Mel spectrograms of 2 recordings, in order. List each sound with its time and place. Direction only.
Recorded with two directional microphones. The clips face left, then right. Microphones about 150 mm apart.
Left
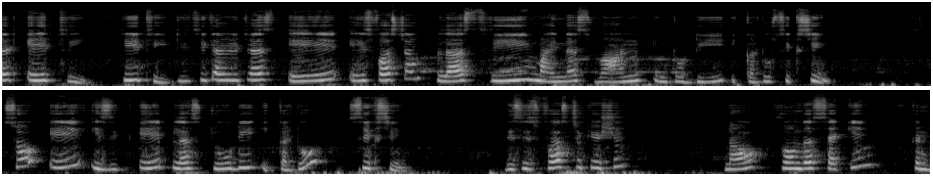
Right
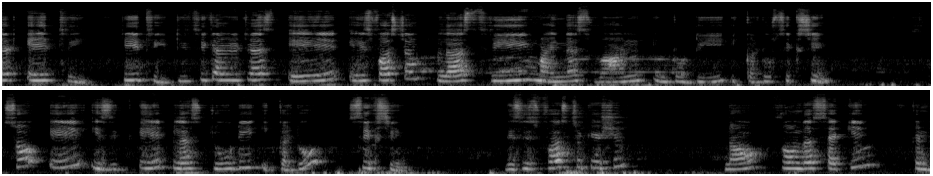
0.0 s a woman's voice: 60° left (ahead or behind)
9.4 s a woman's voice: 60° left (ahead or behind)
14.3 s a woman's voice: 65° left (ahead or behind)
16.5 s a woman's voice: 65° left (ahead or behind)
